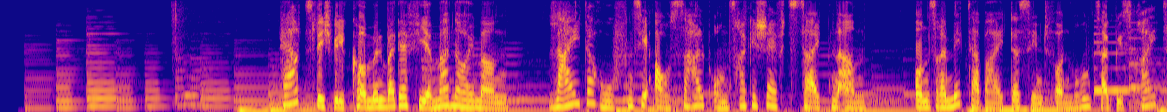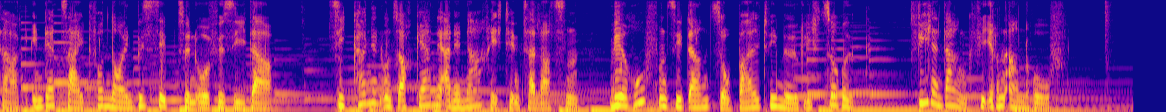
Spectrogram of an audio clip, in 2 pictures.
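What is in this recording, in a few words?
german interactive voice response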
